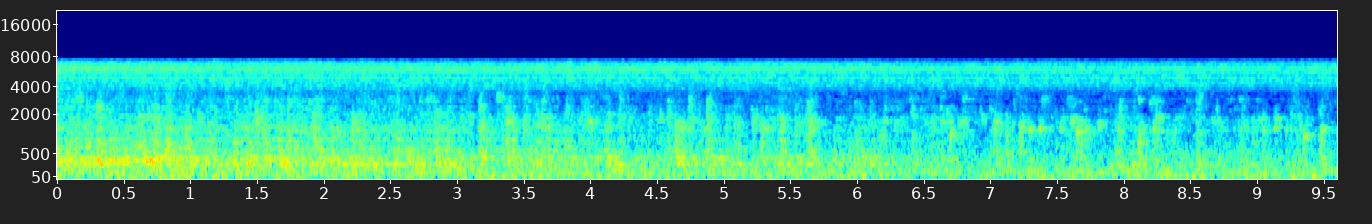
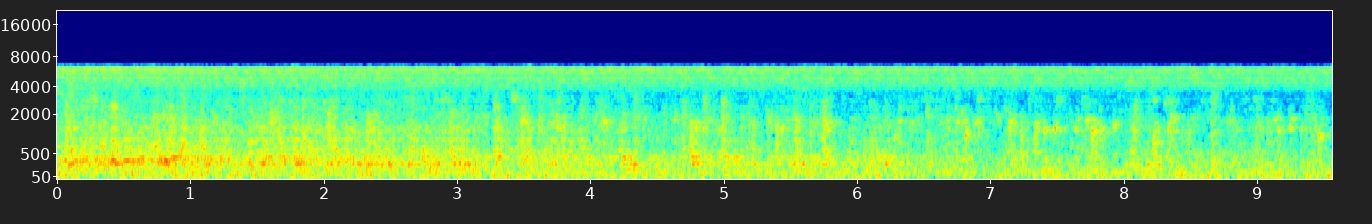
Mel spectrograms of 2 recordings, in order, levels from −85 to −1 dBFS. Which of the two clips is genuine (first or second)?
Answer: second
